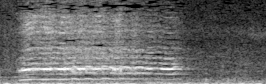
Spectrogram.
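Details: A single drawn-out bleat from a goat that reportedly will not suckle: level, slightly quavering and nasal, lasting under a second, then fading into a low steady background hum.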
